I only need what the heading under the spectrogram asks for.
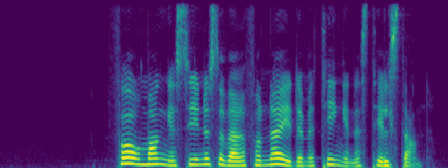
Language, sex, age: Norwegian, female, 53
